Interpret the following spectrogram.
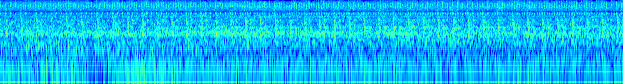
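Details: Engine at idle with A/C on, rough idle, third oil change using Valvoline Restore & Protect and a Purolator Boss filter: light regular tick about three per second over engine hum; ticking, cause unclear.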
